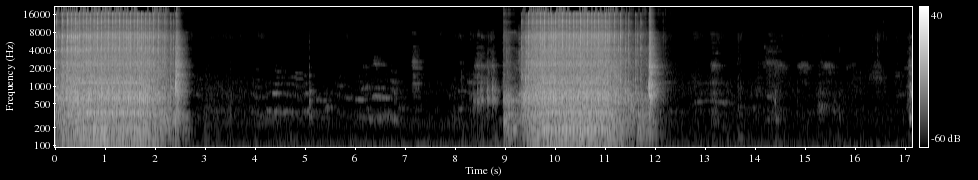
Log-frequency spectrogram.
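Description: A sewing machine stitches a folded palazzo hem in two loud, close bursts of a few seconds each, separated by quiet stretches with faint handling sounds.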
